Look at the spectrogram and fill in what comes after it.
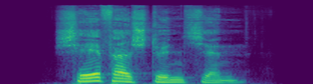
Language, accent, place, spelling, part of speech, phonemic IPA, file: German, Germany, Berlin, Schäferstündchen, noun, /ˈʃɛːfɐˌʃtʏntçən/, De-Schäferstündchen.ogg
- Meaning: tryst, quickie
